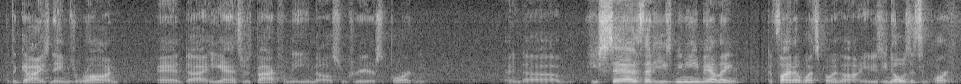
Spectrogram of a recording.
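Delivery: ordinary delivery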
